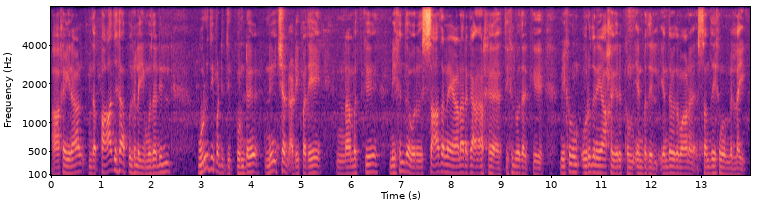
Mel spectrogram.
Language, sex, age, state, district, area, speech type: Tamil, male, 45-60, Tamil Nadu, Salem, rural, spontaneous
